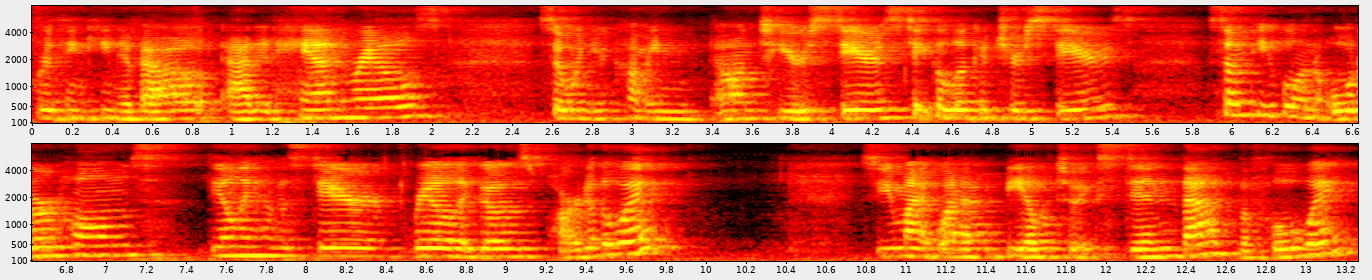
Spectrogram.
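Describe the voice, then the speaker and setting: There is noticeable background noise and audible room echo as a woman talks at medium pitch with fairly even intonation. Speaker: aging-in-place home safety specialist. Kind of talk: community presentation. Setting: room with live audience. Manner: fast; interactive, conversational.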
